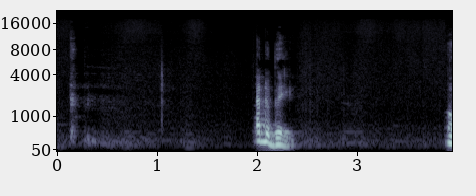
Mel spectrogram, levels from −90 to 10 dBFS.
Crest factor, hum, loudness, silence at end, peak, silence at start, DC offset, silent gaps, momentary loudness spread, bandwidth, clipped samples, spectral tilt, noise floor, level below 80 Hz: 20 dB; none; -21 LUFS; 0 s; -6 dBFS; 0.15 s; under 0.1%; none; 27 LU; 15 kHz; under 0.1%; -8.5 dB/octave; -69 dBFS; -82 dBFS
